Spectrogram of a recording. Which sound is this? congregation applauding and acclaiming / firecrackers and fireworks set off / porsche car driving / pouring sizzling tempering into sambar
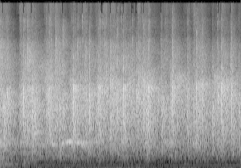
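congregation applauding and acclaiming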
